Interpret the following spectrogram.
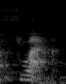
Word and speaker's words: flap: that is called a flap it's often pronounced for lap because it's actually got two sounds to it so what we're doing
